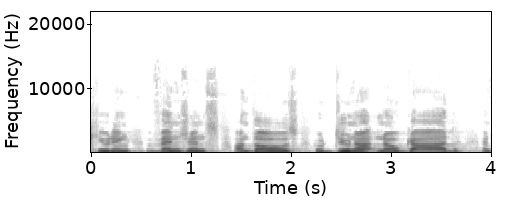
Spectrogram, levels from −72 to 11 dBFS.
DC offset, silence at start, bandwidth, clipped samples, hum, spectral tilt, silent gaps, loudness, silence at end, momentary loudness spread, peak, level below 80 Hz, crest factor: under 0.1%; 0 s; 13 kHz; under 0.1%; none; -6.5 dB/octave; none; -23 LUFS; 0 s; 11 LU; -8 dBFS; -60 dBFS; 14 dB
